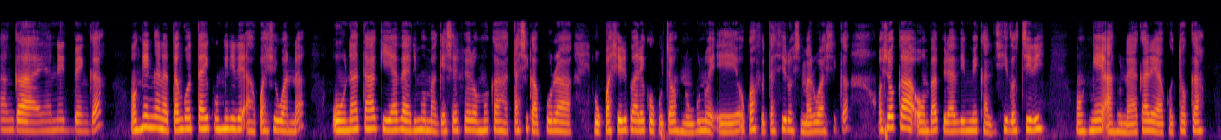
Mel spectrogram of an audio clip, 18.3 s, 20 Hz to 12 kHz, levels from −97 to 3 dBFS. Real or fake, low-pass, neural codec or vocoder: real; 7.2 kHz; none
